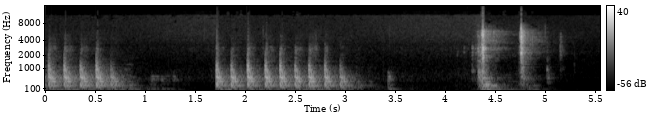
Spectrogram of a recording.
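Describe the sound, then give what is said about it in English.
Knocking on a quiet house door comes in rapid, sharp bursts of several raps each, a longer burst following the first, then a few scattered knocks, with no voices. “So I just kept knocking and knocking.”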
